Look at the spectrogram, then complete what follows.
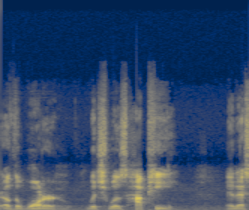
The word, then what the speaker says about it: Hapi: And then they had the netcher of the water, which was Hapi, and that's spelled H-A-P-I.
